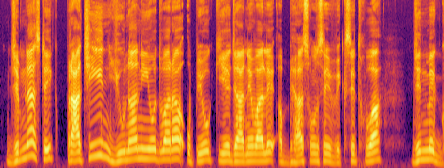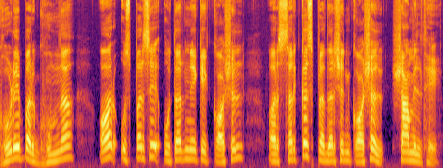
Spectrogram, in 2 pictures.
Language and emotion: Hindi, neutral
